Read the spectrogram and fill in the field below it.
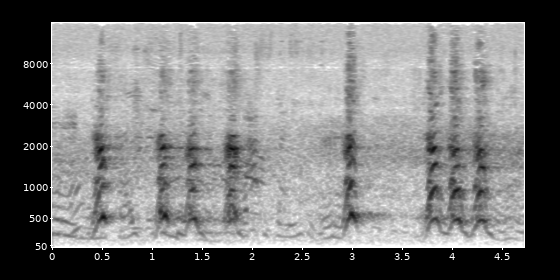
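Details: Kleiner Münsterländer puppy Franzi, a 16-week-old female, at her first play session with mostly adult dogs, filmed on a Panasonic LUMIX FZ300; seven sharp, high barks come in uneven bursts over five seconds, with quiet pauses between.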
